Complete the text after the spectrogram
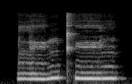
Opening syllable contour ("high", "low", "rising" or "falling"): rising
